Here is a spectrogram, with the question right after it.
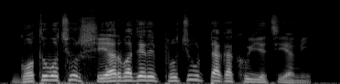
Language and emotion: Bengali, sad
